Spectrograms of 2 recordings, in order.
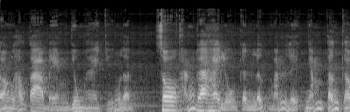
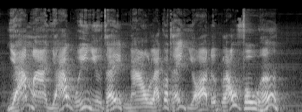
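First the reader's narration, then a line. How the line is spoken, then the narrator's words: Fierce old man shouting. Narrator (Vietnamese): lão già mặt vàng quát to lên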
